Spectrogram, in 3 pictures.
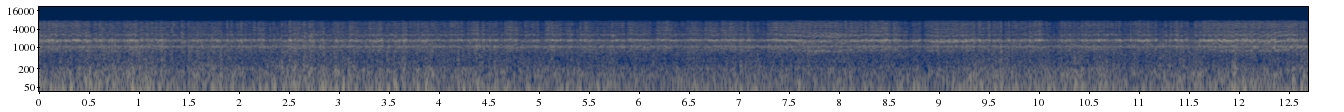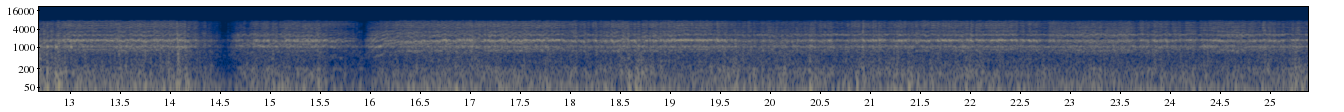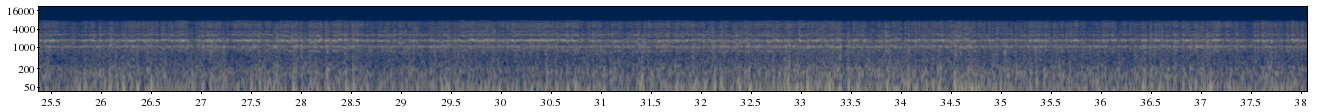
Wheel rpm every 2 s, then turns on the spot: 220, 230, 240, 230, 220, 230, 200, 120, 180, 220, 230, 220, 230, 230, 220, 230, 230, 230, 230.
none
